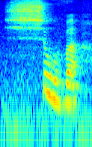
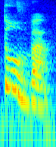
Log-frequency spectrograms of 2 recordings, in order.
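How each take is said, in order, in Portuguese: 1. A palavra começa com um som SH. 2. A palavra começa com um som T. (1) "o som inicial é sh" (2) "a criança fala tuva"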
